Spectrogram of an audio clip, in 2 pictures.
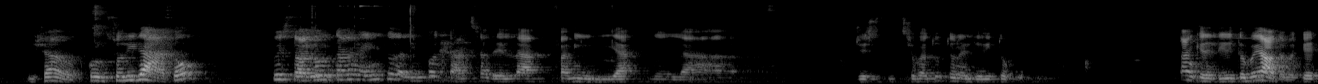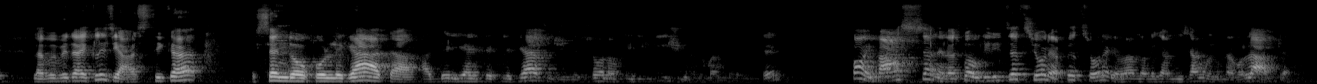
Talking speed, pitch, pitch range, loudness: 105 wpm, 145 Hz, 130-180 Hz, -33 LUFS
